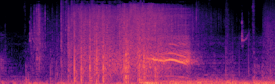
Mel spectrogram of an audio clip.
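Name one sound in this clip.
Rifle shots crack in quick succession.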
